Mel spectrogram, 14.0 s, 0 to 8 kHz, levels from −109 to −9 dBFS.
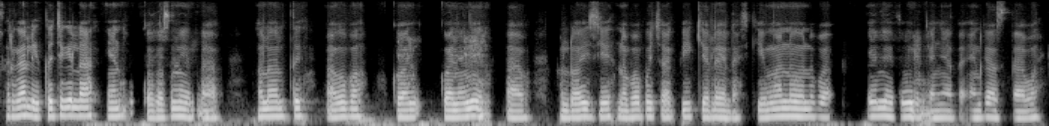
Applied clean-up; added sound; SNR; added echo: neural mask model Resemble Enhance denoiser.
